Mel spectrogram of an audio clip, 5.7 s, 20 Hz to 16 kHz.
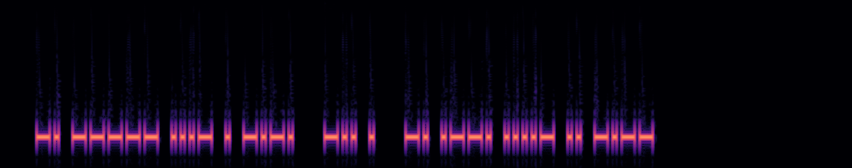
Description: Morse code, heard as a keyed tone, about 40 wpm, 700 Hz. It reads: N0VEC DE NP4IY
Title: USA Callsign DE Callsign - 5 Characters - 40wpm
